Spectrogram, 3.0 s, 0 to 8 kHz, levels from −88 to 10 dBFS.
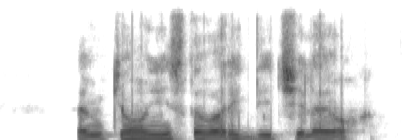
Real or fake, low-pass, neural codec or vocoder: fake; 7.2 kHz; autoencoder, 48 kHz, 128 numbers a frame, DAC-VAE, trained on Japanese speech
